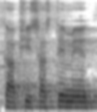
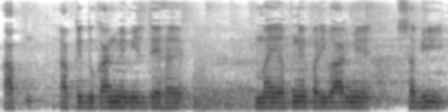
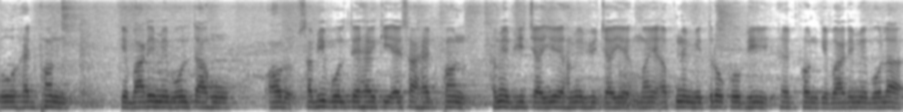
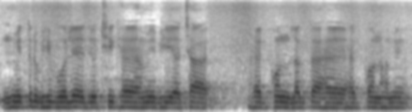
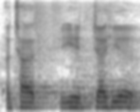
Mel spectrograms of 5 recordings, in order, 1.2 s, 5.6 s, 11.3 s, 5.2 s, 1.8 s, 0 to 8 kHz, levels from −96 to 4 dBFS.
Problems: constant background noise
